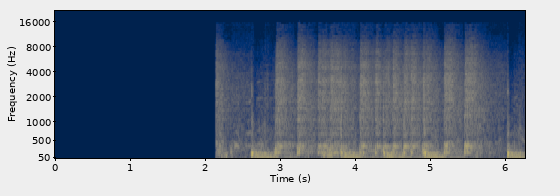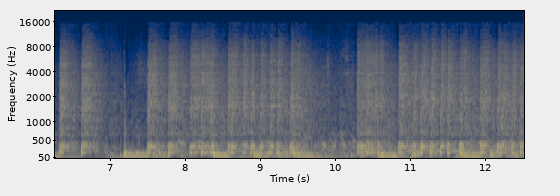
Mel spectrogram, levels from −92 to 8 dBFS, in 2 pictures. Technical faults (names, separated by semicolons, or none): block of digital silence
